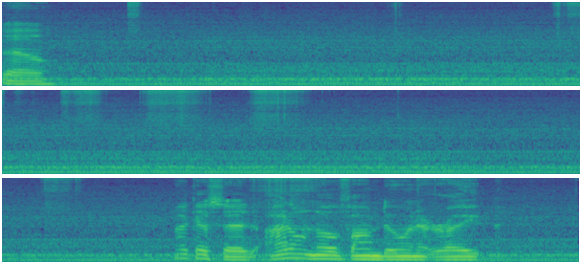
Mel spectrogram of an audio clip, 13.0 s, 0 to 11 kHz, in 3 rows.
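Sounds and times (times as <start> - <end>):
low electrical hum: 0.0 - 13.0
flux sizzling: 4.2 - 6.7, 9.0 - 9.3, 10.6 - 11.2.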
